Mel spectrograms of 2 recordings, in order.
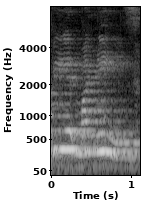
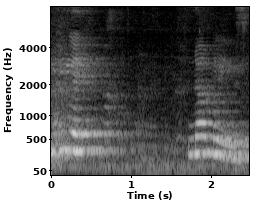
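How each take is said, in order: First: The word is said at a normal pace. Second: The word is said slowly, syllable by syllable. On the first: The speaker calls it wrong. "it is not Viet my knees" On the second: The speaker calls it right. "I had to slow that down too"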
